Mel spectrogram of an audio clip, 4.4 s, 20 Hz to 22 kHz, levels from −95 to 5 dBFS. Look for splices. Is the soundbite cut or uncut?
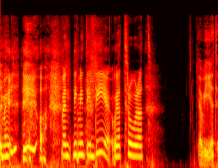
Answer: cut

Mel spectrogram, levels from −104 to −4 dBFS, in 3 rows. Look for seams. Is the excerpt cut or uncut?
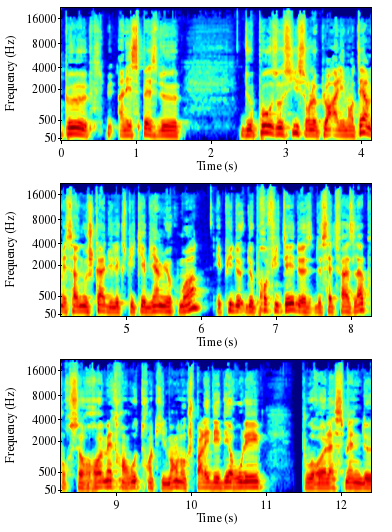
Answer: uncut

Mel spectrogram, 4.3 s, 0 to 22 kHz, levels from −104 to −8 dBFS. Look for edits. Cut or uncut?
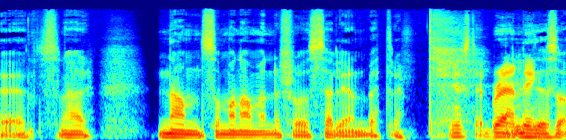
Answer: uncut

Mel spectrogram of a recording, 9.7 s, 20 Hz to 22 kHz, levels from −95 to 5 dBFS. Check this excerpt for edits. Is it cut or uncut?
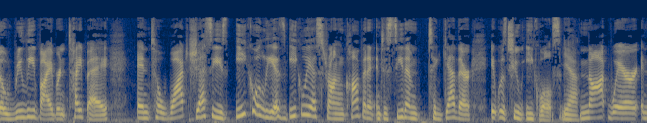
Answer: cut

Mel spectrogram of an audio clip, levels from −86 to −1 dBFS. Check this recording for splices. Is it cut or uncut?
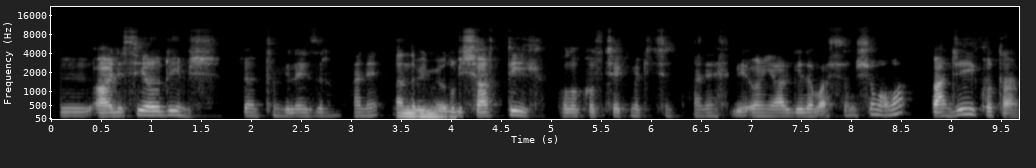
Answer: cut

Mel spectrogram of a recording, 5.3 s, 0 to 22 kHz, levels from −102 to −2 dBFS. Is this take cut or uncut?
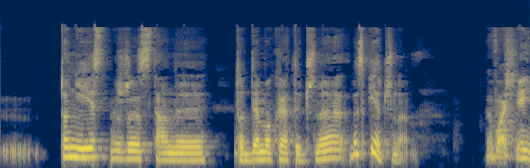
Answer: cut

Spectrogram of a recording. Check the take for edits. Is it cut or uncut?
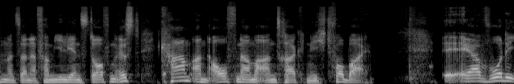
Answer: cut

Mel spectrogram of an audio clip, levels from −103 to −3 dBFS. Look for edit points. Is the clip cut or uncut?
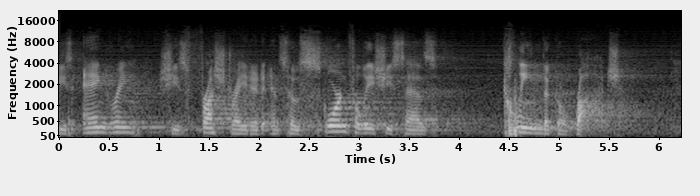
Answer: uncut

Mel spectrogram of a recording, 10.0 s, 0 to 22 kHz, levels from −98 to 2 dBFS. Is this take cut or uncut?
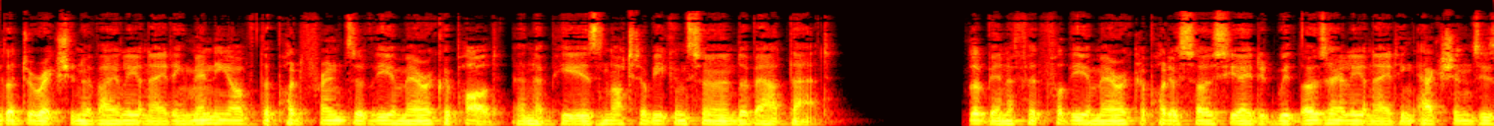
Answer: uncut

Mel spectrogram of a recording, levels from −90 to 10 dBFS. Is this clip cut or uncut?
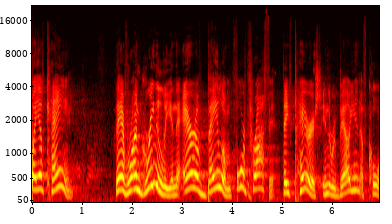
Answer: cut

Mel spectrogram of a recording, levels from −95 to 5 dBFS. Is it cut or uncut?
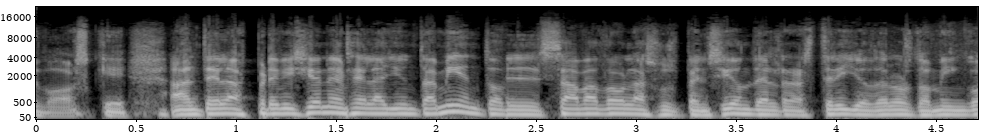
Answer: cut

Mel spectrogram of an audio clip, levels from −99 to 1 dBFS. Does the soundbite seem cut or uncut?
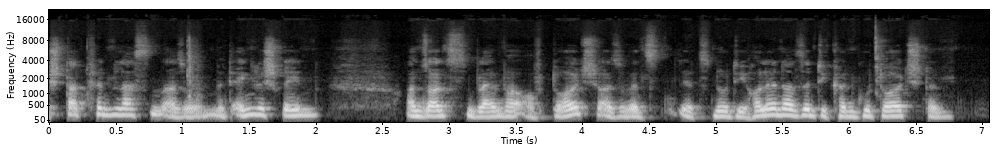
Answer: uncut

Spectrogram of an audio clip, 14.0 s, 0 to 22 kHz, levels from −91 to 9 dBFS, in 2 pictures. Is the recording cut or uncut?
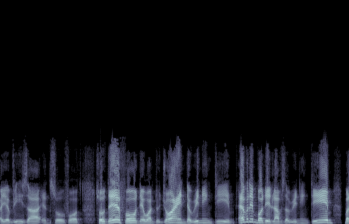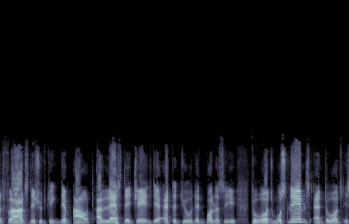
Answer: uncut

